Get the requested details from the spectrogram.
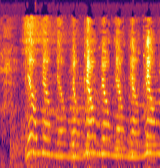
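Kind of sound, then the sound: animal, cat meowing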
